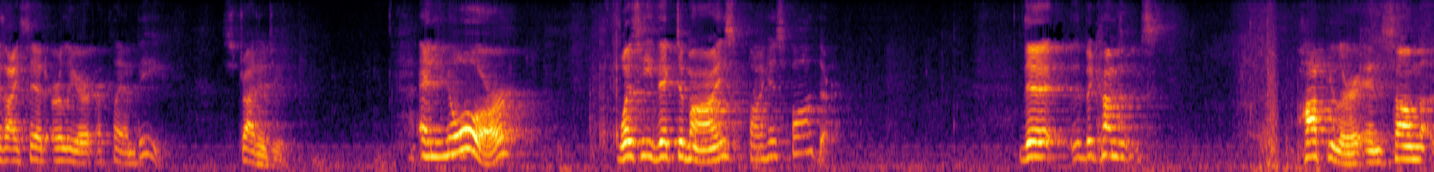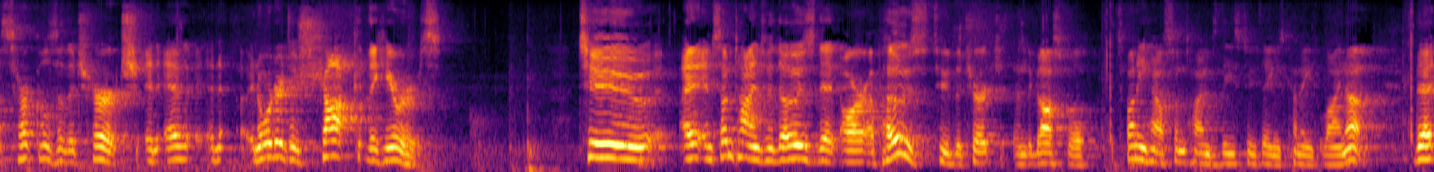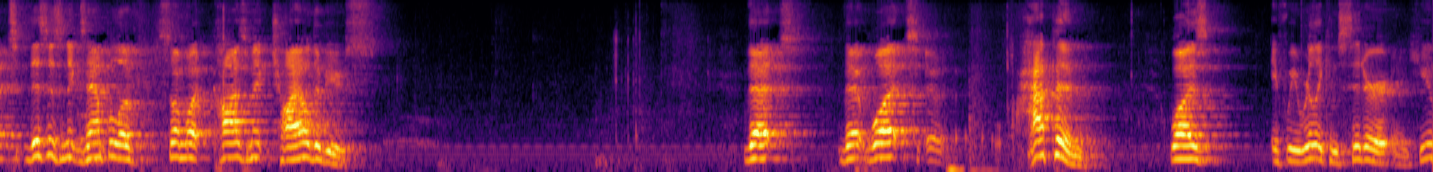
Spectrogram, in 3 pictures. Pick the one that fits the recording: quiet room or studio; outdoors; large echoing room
large echoing room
